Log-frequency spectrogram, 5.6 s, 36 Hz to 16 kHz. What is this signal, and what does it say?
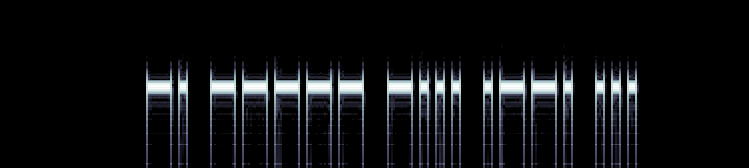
Morse code, heard as a keyed tone, about 20 wpm, 700 Hz. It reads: N0BPS
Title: USA Call Signs - 5 Characters - Repeated 2x - 20wpm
